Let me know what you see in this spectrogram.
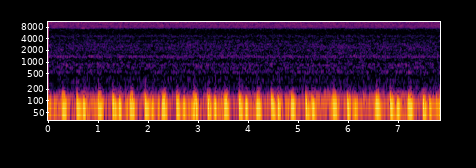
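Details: Own heartbeat recorded with ECG while rebreathing from a plastic bag: muffled, forceful low thumps, roughly 90 to 95 a minute, with low hum behind; fast heartbeat.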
